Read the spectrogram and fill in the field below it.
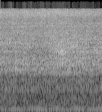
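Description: Chili and ginger sizzle in a hot pan, a steady close hiss of frying with no pauses.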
